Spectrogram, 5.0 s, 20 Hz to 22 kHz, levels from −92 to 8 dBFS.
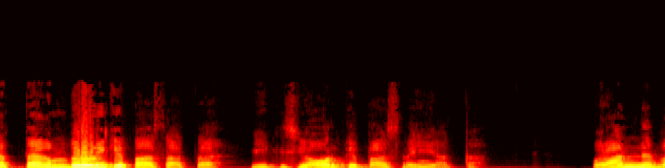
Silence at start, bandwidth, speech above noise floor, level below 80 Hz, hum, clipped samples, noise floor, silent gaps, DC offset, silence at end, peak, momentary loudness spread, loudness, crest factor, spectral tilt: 0 s; 5.6 kHz; 62 dB; -62 dBFS; none; under 0.1%; -78 dBFS; none; under 0.1%; 0 s; 0 dBFS; 23 LU; -15 LUFS; 18 dB; -9.5 dB/octave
